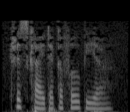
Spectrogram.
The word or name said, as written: triskaidekaphobia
